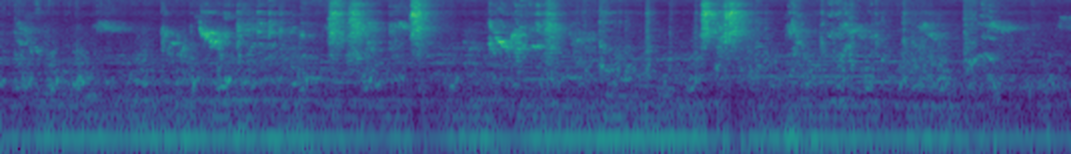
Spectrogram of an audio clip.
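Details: Baby guinea pig giving repeated short high squeaks and chirps in bursts, over a steady low hum.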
